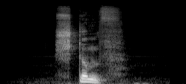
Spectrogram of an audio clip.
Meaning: 1. dull, blunt 2. flat (as opposed to pointy) 3. obtuse 4. boring, dull, formulaic, dumb
- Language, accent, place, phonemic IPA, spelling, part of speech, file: German, Germany, Berlin, /ʃtʊm(p)f/, stumpf, adjective, De-stumpf.ogg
